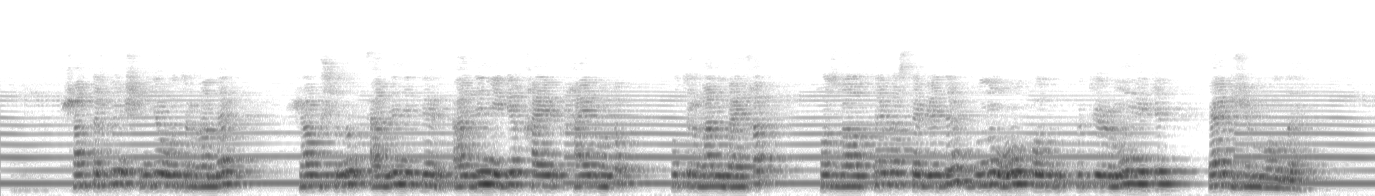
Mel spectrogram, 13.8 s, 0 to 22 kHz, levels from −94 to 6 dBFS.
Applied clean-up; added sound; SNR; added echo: none; Wind instrument, woodwind instrument; 16 dB; reverberation time 2.2 s.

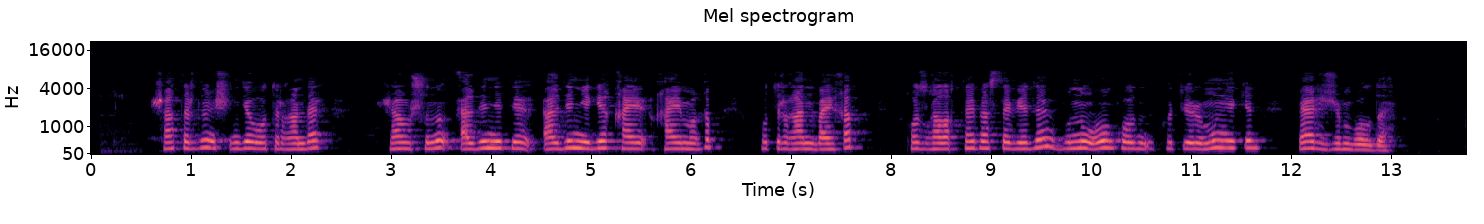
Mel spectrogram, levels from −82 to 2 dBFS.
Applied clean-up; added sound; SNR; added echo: none; none; none; none.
